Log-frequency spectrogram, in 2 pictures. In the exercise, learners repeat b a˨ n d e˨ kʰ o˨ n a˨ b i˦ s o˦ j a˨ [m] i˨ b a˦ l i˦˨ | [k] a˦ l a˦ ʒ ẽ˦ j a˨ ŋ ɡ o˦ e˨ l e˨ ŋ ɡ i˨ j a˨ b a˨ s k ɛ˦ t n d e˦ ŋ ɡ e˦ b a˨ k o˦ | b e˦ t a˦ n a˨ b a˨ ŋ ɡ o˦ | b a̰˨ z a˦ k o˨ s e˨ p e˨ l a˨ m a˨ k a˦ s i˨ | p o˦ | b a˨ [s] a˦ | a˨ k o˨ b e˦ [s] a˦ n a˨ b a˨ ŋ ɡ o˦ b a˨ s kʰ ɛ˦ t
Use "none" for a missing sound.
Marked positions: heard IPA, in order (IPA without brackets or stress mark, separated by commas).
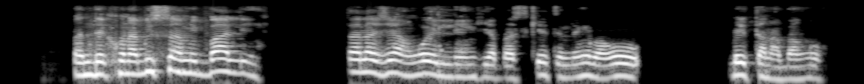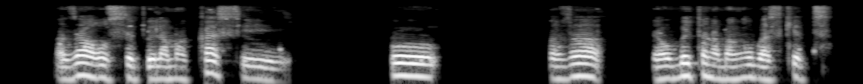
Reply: m, t, z, t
